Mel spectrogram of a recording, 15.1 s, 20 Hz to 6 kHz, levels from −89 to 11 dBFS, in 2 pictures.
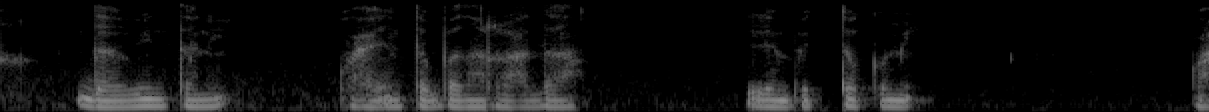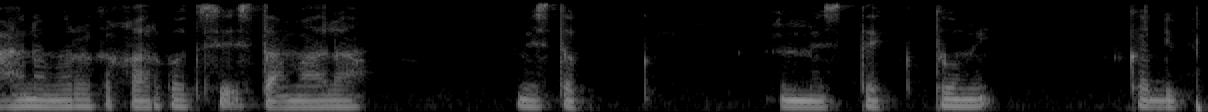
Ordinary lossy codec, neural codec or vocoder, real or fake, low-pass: Opus, 24 kbps; none; real; 5.4 kHz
